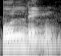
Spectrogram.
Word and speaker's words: building: it's this kit biscuit building it's build building is building the u is silent building circuit circuit the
